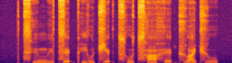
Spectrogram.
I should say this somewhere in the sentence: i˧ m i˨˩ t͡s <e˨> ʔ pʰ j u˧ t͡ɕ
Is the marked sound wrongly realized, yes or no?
yes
